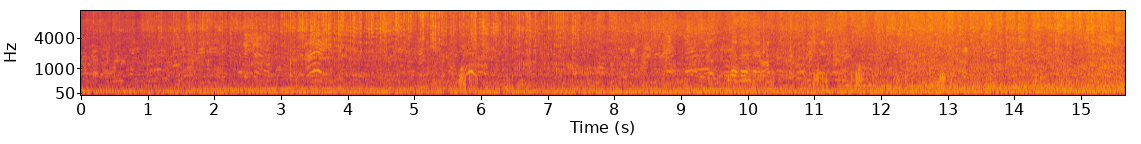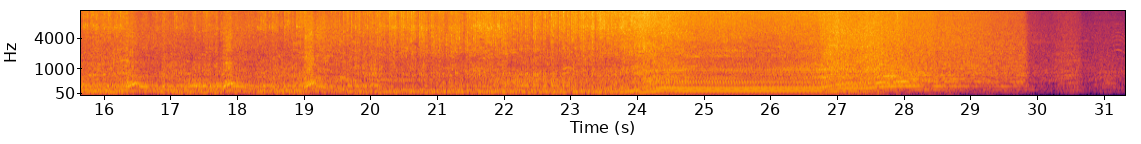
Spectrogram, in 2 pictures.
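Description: Drag race cars' engines rumbling steadily at low revs while crowd voices come and go. About 24 seconds in the engines rev and climb in pitch as the cars launch, with a second climb after a gear change about three seconds later, then the sound fades quickly as the cars run away down the strip.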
